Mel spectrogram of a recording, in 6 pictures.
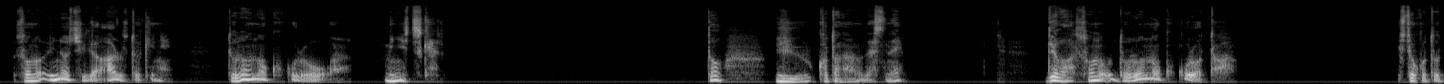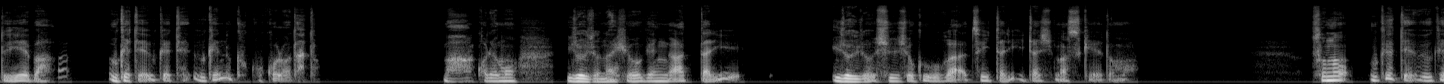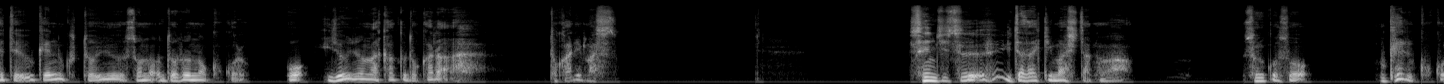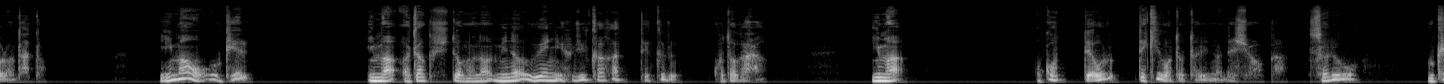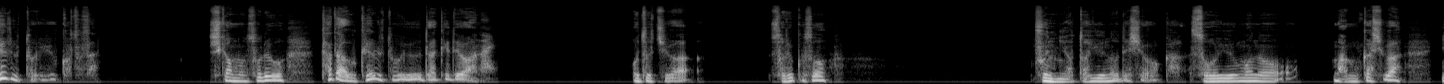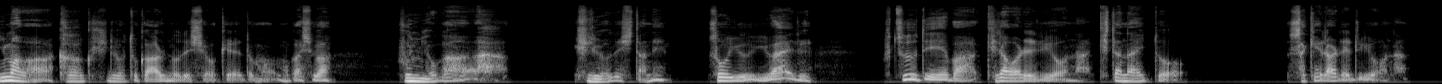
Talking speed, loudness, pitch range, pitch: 220 characters per minute, -21 LUFS, 120-170 Hz, 120 Hz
